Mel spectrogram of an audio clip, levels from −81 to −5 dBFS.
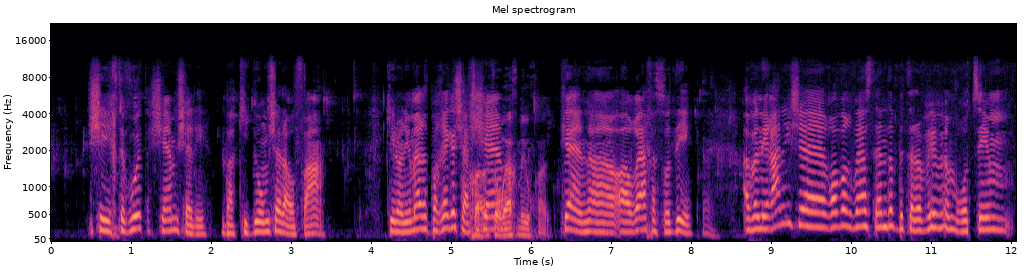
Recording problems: garbled, watery; slightly; nothing above 10.5 kHz
rain or running water; faint; throughout; 25 dB below the speech

